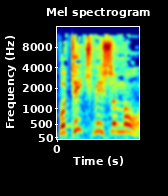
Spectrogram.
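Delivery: mock sarcastic, mocking, disrespectful tone. Acting out a listener's line with sarcastic mocking, imitating a sarcastic, mocking tone. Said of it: "Can you hear the tone of unbelief?".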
